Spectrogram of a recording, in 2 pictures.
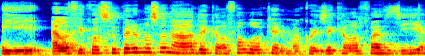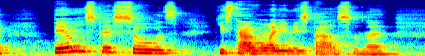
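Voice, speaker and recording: With audible room echo, a woman speaks in a calm, gentle tone at a moderate pace and medium pitch, her intonation lively. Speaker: holistic wellness coach. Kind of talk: live stream talk. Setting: Instagram live.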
